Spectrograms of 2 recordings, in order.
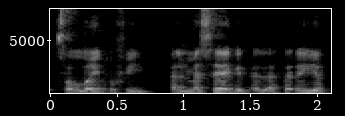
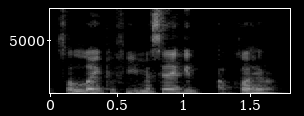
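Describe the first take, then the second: First: صليت في المساجد الأثرية read with المساجد leaned on; المساجد said with clear weight on the al-; definite article stressed. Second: صليت في مساجد القاهرة with مساجد leaned on; مساجد said firmly, flowing into القاهرة; construct phrase read. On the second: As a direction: stress مساجد before القاهرة. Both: Shown as a demonstration. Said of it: "إيه الفرق".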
